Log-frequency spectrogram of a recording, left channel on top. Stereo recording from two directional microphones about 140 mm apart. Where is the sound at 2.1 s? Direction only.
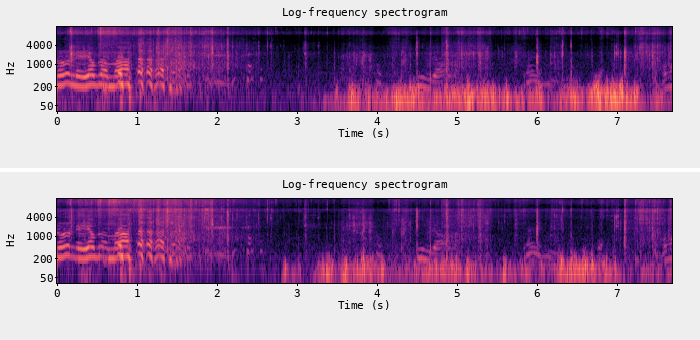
35° right (ahead or behind).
